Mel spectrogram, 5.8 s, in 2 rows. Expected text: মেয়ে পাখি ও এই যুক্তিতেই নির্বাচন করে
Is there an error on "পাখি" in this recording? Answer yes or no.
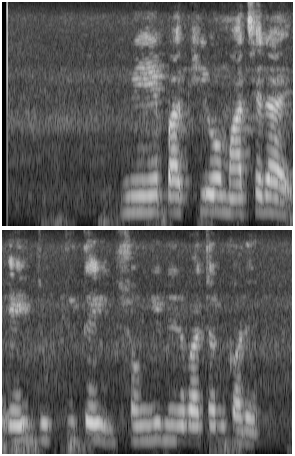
no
